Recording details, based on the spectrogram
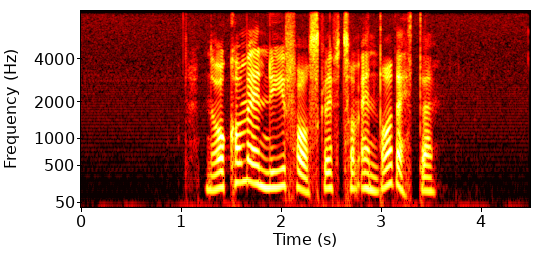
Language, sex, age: Norwegian, female, 44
